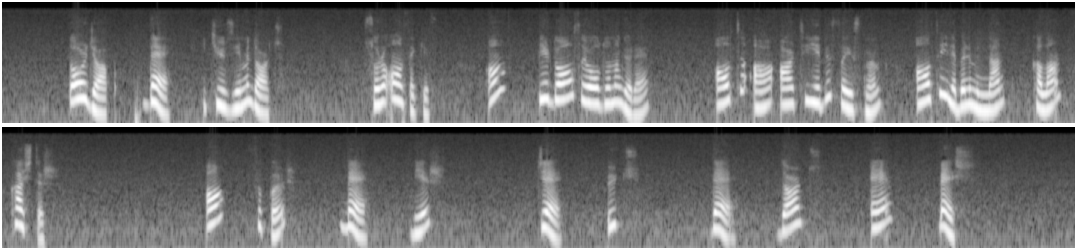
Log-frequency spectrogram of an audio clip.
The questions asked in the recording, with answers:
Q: A bir doğal sayı olduğuna göre 6A artı 7 sayısının 6 ile bölümünden kalan kaçtır?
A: Doğru cevap B 1.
